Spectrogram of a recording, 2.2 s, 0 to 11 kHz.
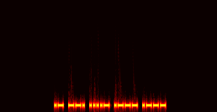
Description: Morse code, heard as a keyed tone, about 66 wpm, 690 Hz. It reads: AG4JJ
